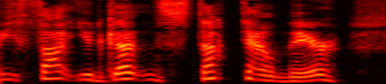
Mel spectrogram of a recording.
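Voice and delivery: trembling, shaky, unsteady delivery. Alice greets him after he climbs the hill, in a shaky voice. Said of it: "she said in a shaky voice".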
